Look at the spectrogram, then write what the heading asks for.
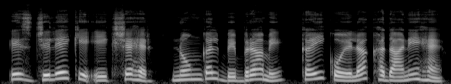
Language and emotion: Hindi, neutral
